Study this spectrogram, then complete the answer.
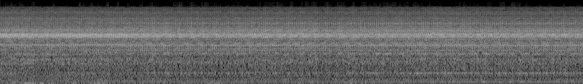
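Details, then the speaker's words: Toyota Corolla just after installing an MWR alternator underdrive pulley: a loud, steady high-pitched whir over the engine, the alternator sounding noisy for unknown reasons. "so as you guys might have just heard in that last clip the alternator sounded pretty bad turning it sounded real noisy and honestly i'm not sure why"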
